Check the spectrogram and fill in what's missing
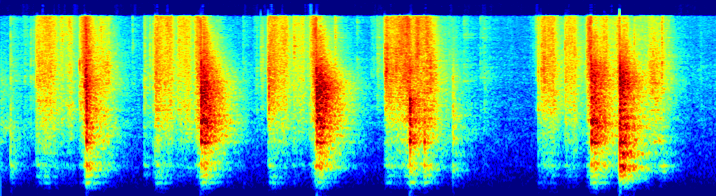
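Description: A big onion is chopped with a knife on a cutting board in bursts of quick, close blade strikes, six rhythmic clusters separated by brief pauses, with no talking.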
